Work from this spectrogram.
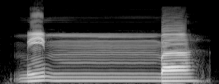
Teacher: Mi Nun tasdid atau mim tasydid maka hukum bacaannya yaitu ghunnah ghunnah yaitu menahan suara mnya kalau di sini mim berarti ditahan mnya maka mimma kita panjangkan dua harakat kemudian Ma ada huruf alif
